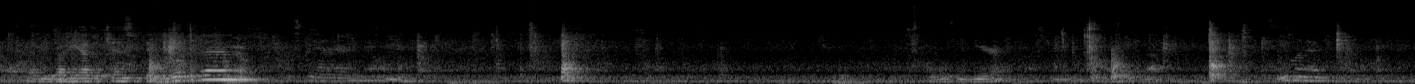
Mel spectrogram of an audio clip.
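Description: Paper rustles on a table.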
